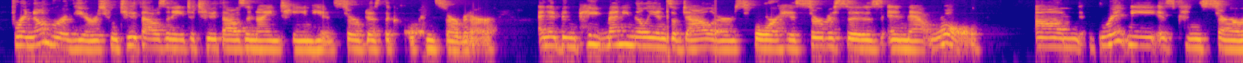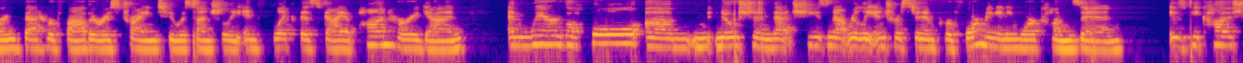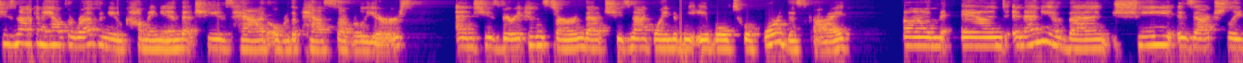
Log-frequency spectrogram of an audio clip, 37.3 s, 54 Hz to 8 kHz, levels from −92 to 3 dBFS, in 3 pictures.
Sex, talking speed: female, 170 wpm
